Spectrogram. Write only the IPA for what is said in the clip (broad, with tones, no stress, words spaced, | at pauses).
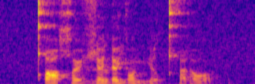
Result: qʼɔː˥χʏː˧ɮəː˥l ɾə˥˧jɔ˧˩mʲə˞˧l qʰə˩˧ɾɔ˧˩f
